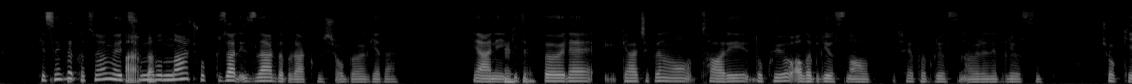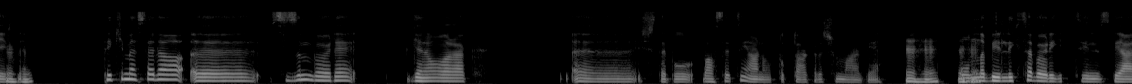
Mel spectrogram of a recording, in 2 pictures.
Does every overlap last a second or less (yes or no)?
yes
